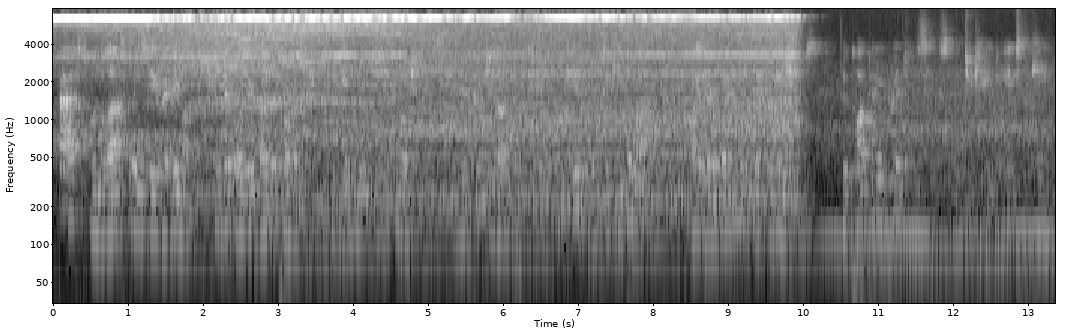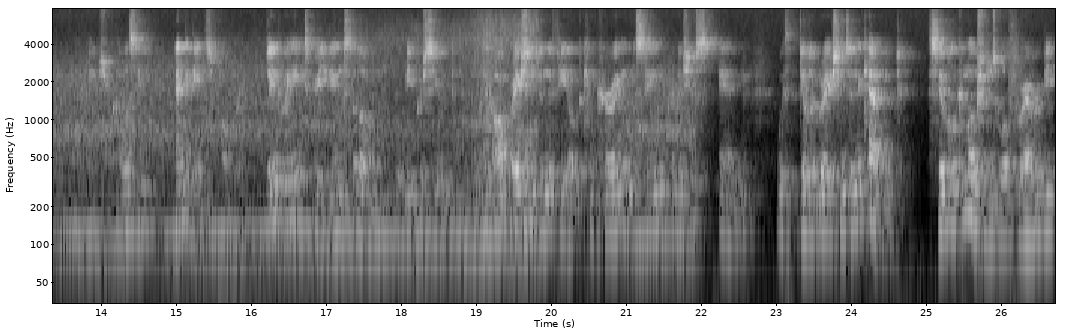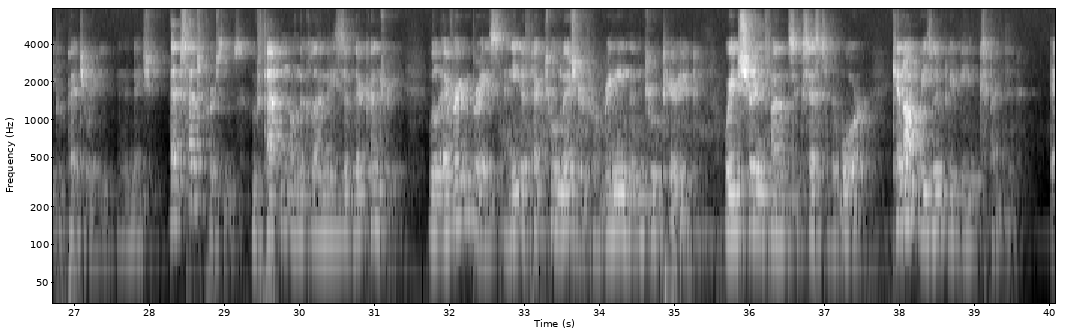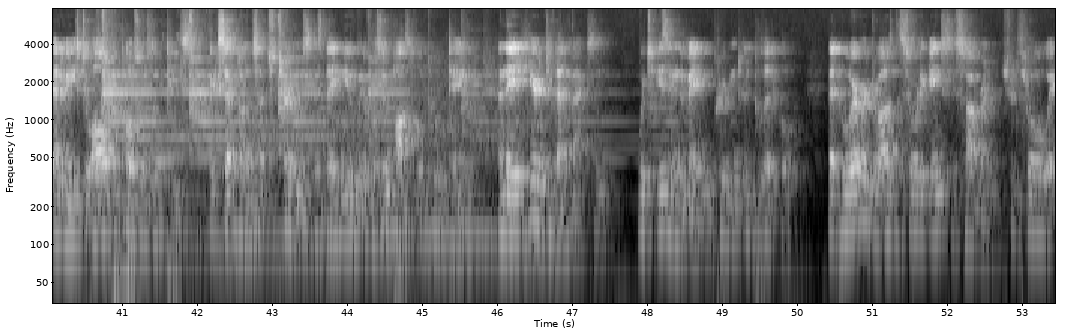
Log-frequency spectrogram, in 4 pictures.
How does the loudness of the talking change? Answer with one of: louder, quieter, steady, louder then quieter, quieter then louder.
louder then quieter.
